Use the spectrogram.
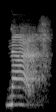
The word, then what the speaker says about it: gnat: Sign, next है SIGN, sign, यहाँ पर भी जी जो है साइलेंट। नेक्स्ट देखो क्या है? GNAT, इसका मतलब क्या है पता है? नैट।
